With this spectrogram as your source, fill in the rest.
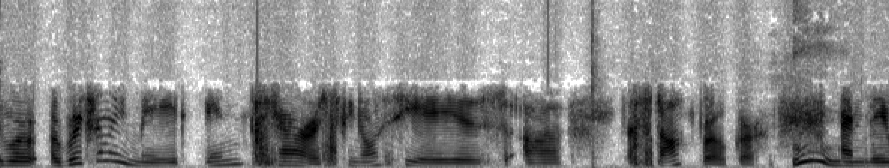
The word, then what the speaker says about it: financier: And one that caught my eye real quickly is the matcha tea financier. Did I pronounce that correctly?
